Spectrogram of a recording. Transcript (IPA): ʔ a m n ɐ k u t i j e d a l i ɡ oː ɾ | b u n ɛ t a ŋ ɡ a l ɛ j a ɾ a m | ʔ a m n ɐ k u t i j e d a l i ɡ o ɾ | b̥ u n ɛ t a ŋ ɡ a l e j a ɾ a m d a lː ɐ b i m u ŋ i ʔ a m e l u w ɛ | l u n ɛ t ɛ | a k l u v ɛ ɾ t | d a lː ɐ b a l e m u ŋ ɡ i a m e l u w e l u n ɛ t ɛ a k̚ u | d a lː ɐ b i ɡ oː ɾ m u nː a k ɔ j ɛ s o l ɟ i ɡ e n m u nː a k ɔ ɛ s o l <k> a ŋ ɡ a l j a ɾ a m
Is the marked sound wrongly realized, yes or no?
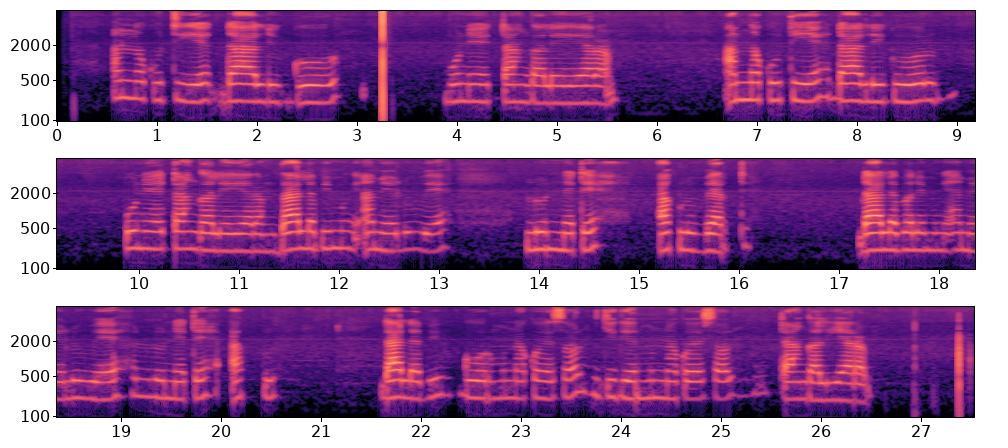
yes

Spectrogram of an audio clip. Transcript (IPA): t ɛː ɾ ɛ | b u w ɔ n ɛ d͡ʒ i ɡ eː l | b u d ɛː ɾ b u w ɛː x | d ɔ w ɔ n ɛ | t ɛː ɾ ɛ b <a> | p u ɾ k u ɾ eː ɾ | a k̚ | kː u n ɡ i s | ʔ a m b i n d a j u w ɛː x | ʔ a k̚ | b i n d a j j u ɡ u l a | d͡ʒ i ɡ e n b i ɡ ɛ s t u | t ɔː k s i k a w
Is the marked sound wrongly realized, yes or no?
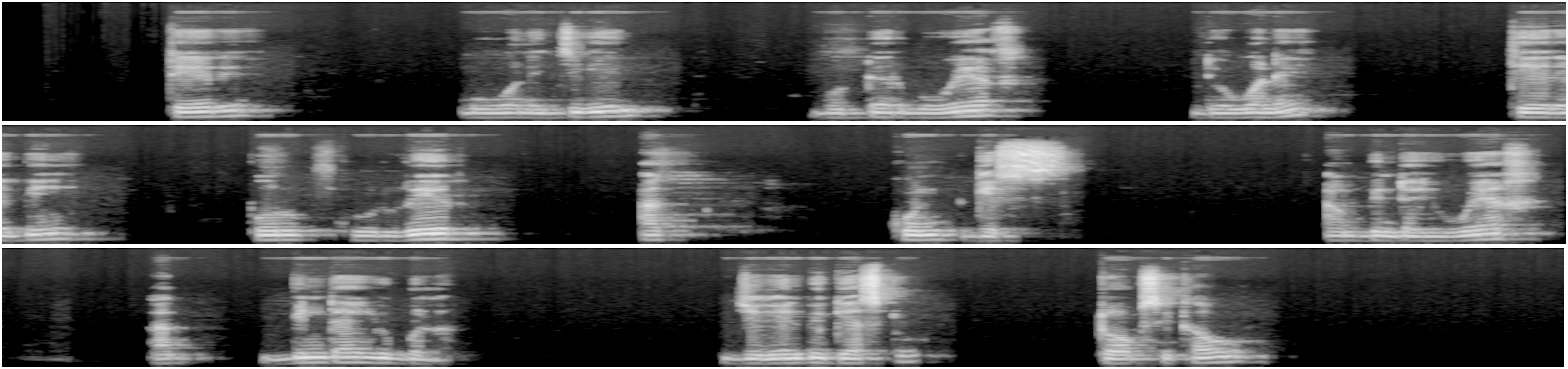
yes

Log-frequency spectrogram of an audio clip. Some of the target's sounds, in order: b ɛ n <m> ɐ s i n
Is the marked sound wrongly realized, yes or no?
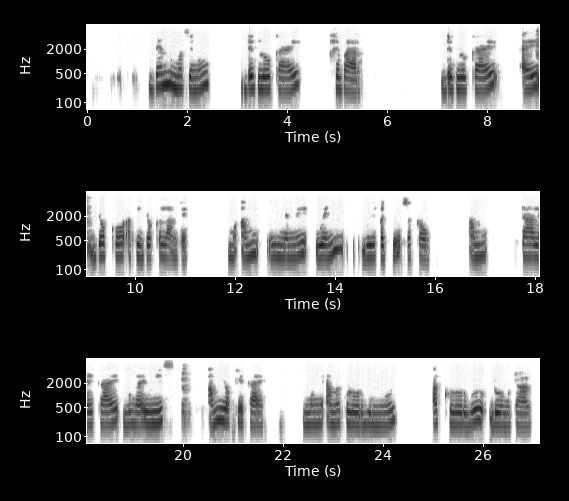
no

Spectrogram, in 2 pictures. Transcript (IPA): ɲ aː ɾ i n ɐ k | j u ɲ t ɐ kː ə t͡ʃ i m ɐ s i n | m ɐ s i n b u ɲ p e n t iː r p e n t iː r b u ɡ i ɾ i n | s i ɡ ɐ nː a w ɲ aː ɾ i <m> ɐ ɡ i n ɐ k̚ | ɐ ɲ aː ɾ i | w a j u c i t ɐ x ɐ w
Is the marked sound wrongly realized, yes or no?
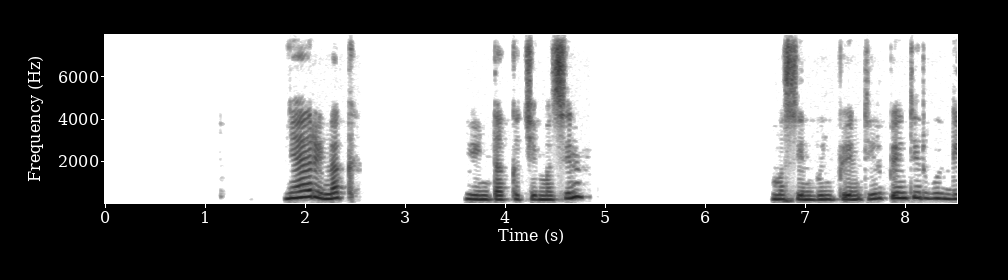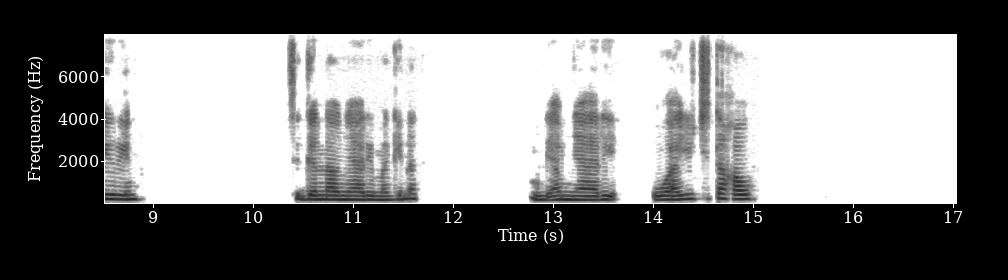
no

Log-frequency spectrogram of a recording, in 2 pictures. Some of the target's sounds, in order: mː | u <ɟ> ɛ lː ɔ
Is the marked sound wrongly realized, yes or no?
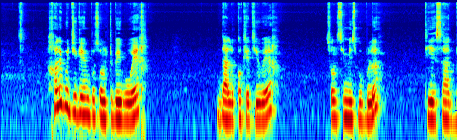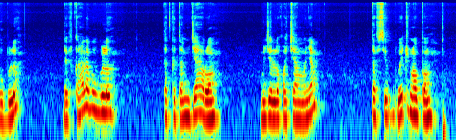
no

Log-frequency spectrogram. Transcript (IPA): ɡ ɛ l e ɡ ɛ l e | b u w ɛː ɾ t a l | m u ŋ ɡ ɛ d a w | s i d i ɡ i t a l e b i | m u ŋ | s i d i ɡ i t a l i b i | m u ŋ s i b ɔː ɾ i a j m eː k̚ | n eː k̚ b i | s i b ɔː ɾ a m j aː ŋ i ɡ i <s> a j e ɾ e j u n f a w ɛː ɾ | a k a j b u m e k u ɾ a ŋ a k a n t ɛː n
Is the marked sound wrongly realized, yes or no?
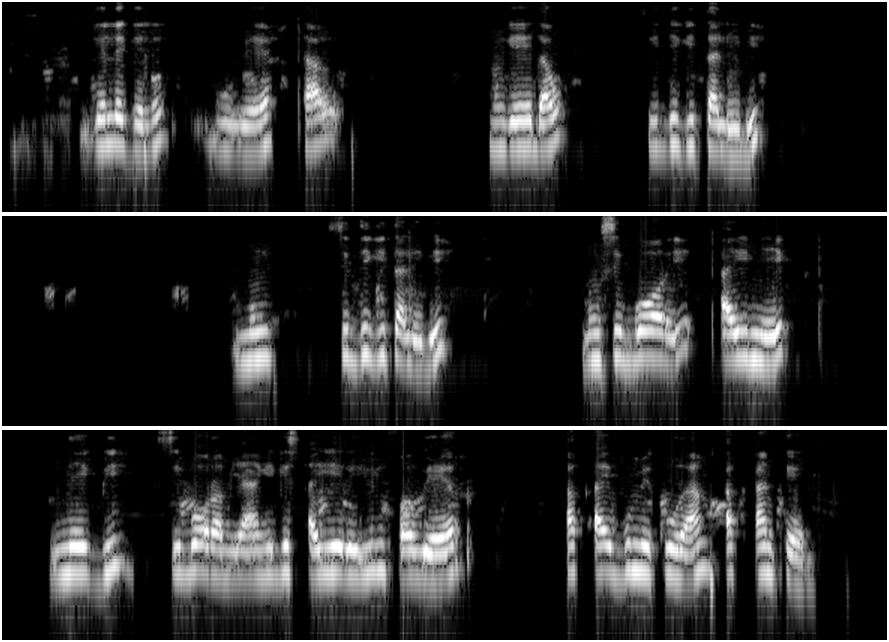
no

